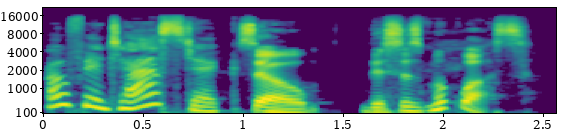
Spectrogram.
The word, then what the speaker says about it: mukhwas: a restaurant thing oh fantastic so this is mukwoz mukwoas can you spell mukwoz for us well it's hindi but it is spelled on this little packet a m-u-k-h-w-a-s okay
